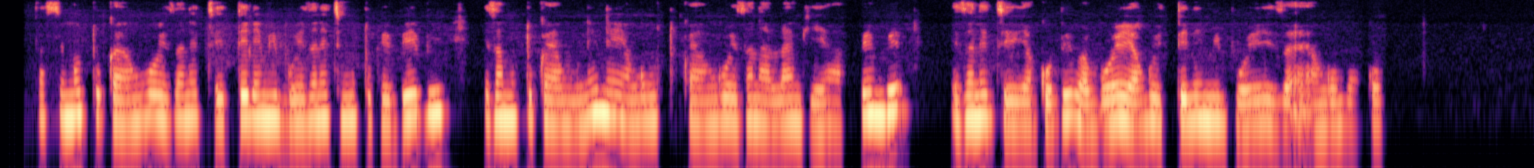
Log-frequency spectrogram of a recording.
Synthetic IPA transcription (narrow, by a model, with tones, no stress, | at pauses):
ka˨si˨mo˦tu˦ka˨ja˨ŋɡo˦e˨za˦ne˦tʰe˨e˨tɛ˦lɛ˦mi˦bo˨je˦e˨za˦nɛ˦te˨mo˦tu˦ka˨e˨be˦bi˦ | e˨za˦mo˨tu˦ka˨ja˨mo˨nɛ˦nɛ˦ja˨ŋɡo˦mo˨tu̥˦ka˨ja˨ŋɡo˦e˨za˦na˨la˦ŋɡi˨ja˨pɛ˦mbɛ˦ | e˨za˦ne˦te˨ja˨ko˨be˦ba˨bo˨je˦ja˨ŋɡo˦e˨tɛ˦lɛ˦mi˦bo˨je˦e˨za̰˦ja̰˨ŋɡo˦mɔ˦kɔ˦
